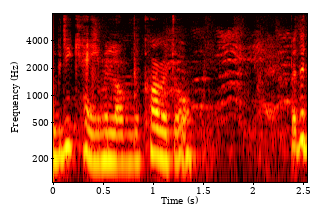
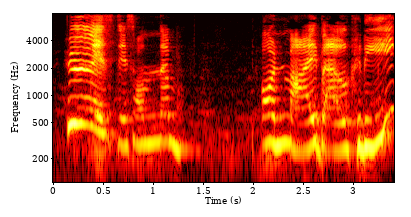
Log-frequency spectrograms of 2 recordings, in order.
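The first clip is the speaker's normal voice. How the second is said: a hint of a witch muttering, slower; muttered witch line; 5 semitones higher, 5 dB louder than usual. A narrator's reading. Witch on the balcony, muttering suspiciously. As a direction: witch grumbling to herself, half-voiced. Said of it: "she muttered".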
